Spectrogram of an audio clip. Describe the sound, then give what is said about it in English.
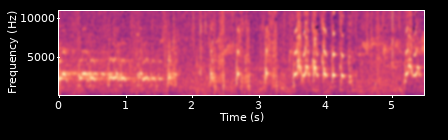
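A bald eagle gives high, thin chattering calls, starting with wavering piping notes and later breaking into a rapid string of staccato chirps, clear, with no one talking. “The bald eagle was declared the official emblem of the United States in 1782.”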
